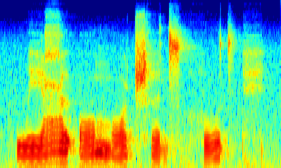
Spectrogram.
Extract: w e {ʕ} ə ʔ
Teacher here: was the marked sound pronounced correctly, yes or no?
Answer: yes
